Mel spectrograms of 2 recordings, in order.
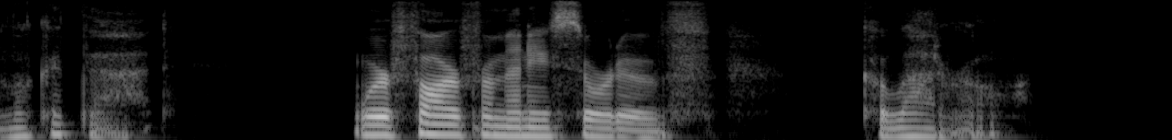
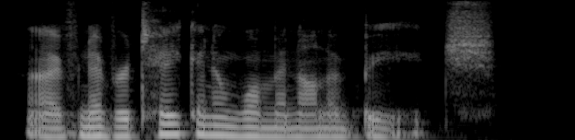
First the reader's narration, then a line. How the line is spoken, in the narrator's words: he purred against her skin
